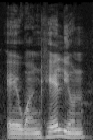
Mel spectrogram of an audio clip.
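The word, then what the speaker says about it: εὐαγγέλιον: evangelio viene del strong griego 2098 Okay que se pronuncia evangelion Okay de lo mismo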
